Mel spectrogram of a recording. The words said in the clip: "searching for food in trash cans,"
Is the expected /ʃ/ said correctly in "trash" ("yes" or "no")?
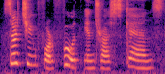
no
